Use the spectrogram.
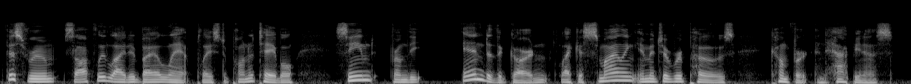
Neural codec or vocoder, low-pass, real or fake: none; 7.2 kHz; real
